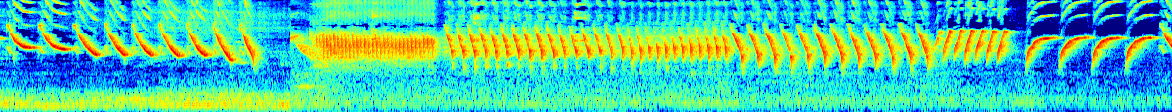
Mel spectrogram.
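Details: Young canary song played to get other birds singing: quick falling whistles, a long buzzy roll, an extended fast trill of repeated chirps, then loud arching whistled notes.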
